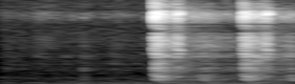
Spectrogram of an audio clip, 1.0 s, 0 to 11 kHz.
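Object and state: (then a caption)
Glass smartphone touchscreen. Two quick, bright taps ring out as gloved thumbs tap the glass touchscreen of an iPhone 13 Mini, a small, solid phone held sideways while gaming. Each crisp, high tap decays fast over a faint background hiss.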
